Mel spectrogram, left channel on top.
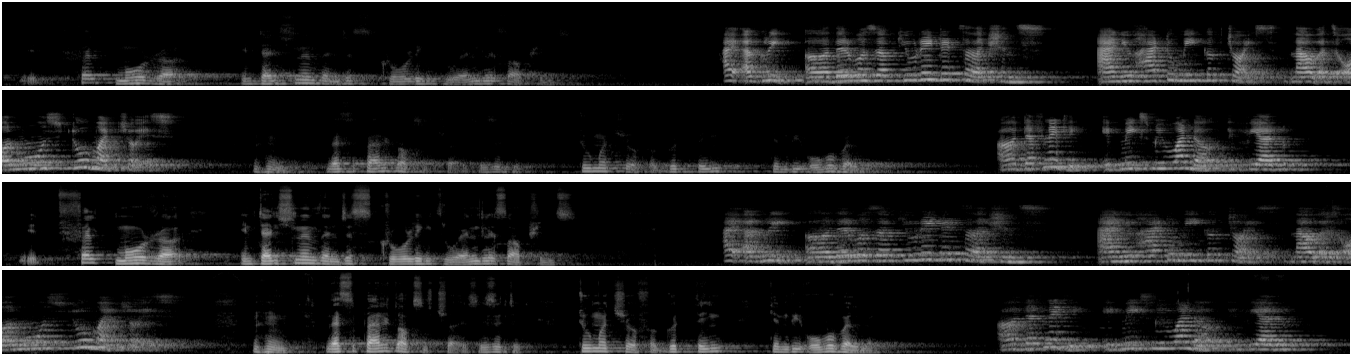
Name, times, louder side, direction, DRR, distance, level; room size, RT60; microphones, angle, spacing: voice 1, 0.2-1.8 2.4-5.7 16.0-16.4 16.7-18.7 19.3-20.7 21.2-22.3, right 7 dB, 90° right, 20 dB, 0.3 m, -32 dB
voice 2, 7.2-10.4 10.9-15.2 23.4-26.3, left 3 dB, 60° left, 5 dB, 1.2 m, -31 dB
8.1 x 7.5 x 4.1 m, 1.4 s
head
